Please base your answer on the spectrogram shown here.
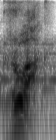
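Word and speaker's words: רוח: ] word what's the Hebrew word for Spirit ruak pronounced ruak is the Hebrew word for Spirit Ru root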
